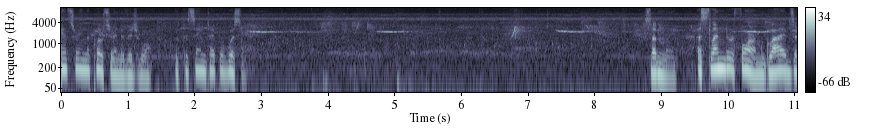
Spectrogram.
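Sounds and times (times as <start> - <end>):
high insect drone: 0.0 - 11.0
birds whistling: 2.7 - 5.3.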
